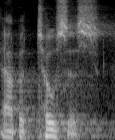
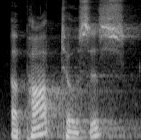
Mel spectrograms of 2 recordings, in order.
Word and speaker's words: apoptosis: the formation of tumors so I gave you that that pronunciation apoptosis there are three alternate pronunciations apoptosis apoptosis apoptosis you repeat the word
